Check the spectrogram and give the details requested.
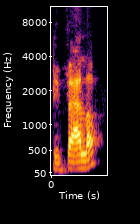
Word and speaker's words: develop: the correct pronunciation is developed there is a stress on the second syllable it's developed now every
